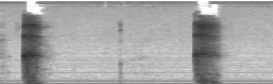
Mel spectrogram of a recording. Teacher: ส่วนหลังของลิ้นชนกับเพดานอ่อน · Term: เสียงเพดานอ่อน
